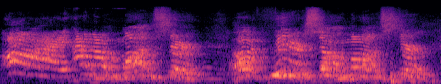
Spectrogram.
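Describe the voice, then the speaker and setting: A woman shouting as a booming cave monster. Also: expressive, a loud crowd, exaggerated voice. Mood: booming, chanting. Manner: slow, loud, chanted rhyme. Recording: echoey room, distant mic.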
